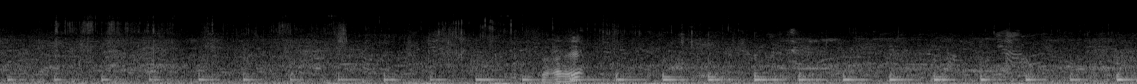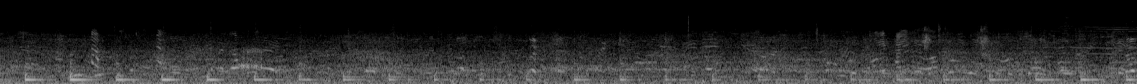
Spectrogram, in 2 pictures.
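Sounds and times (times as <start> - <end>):
dense babble of many voices and shouting at a march: 0.0 - 22.7
rapid regular drumming or rhythmic chanting at a march: 0.0 - 22.7.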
